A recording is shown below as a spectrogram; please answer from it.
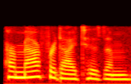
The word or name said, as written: hermaphroditism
